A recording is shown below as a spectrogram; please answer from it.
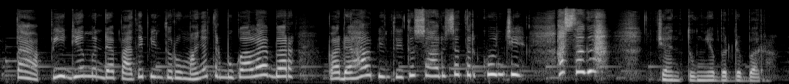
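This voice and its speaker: A woman storyteller narrating a children's fairy tale. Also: high-pitched.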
